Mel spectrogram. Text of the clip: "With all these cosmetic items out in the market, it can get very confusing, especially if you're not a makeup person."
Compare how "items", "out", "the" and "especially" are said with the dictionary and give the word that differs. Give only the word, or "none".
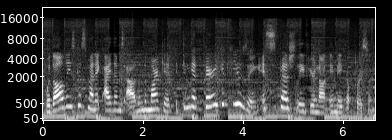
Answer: none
